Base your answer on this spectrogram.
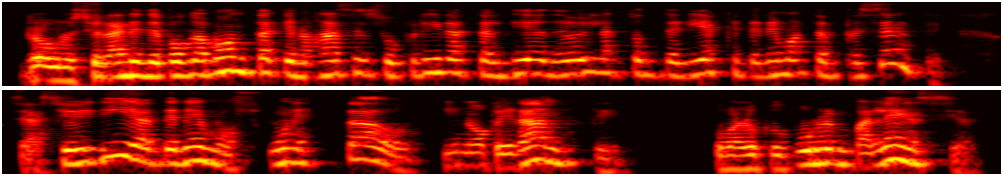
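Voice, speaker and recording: A high-pitched man speaks with hardly any pauses. His loudness swings widely while his pitch varies in an ordinary way. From Chile, Copiapó. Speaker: lawyer and author. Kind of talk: video call discussion.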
